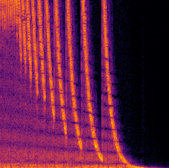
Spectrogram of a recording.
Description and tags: A slowing, retro sci-fi laser zap sound.
polysix, retro, sci-fi, slowing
